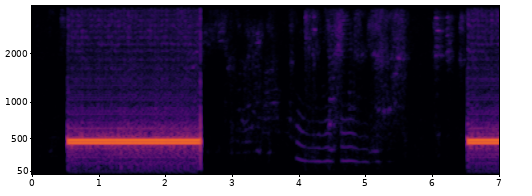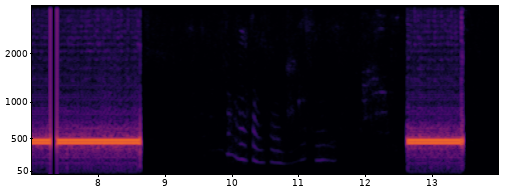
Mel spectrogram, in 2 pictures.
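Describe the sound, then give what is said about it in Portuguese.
A telephone ringback tone plays while someone calls back after being hung up on: three steady, mid-pitched beeps of about two seconds each, separated by long gaps with faint background murmur. “Caiu de novo, ele ligou na minha cara. Vamos ver se ele vai me atender.”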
